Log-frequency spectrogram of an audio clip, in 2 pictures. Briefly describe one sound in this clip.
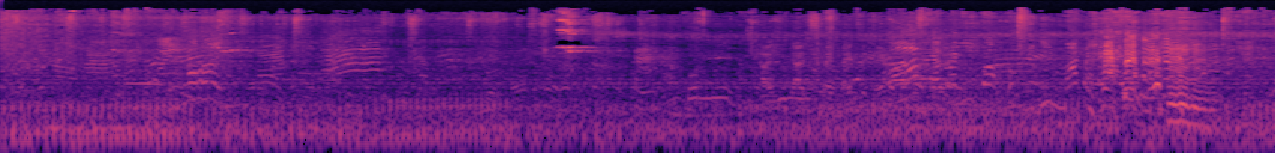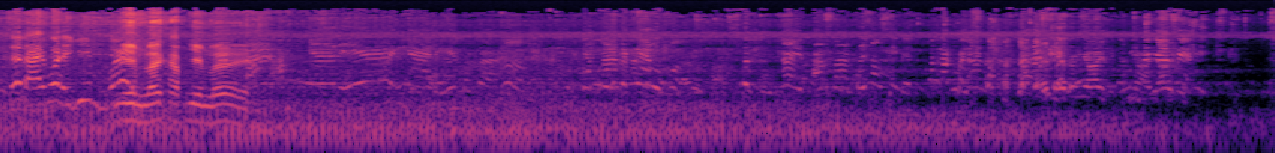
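Motorcycle engines idle and putter nearby.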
